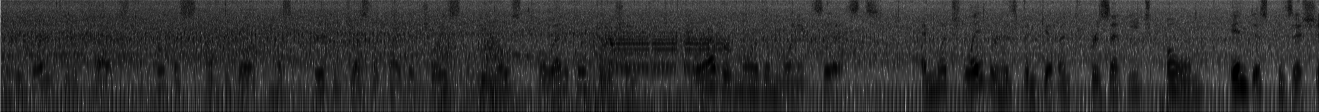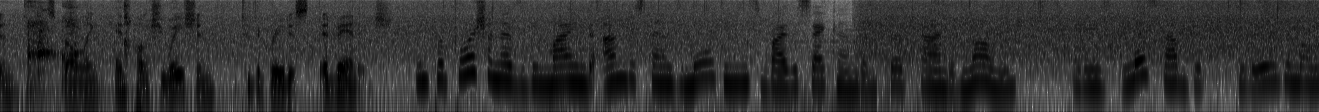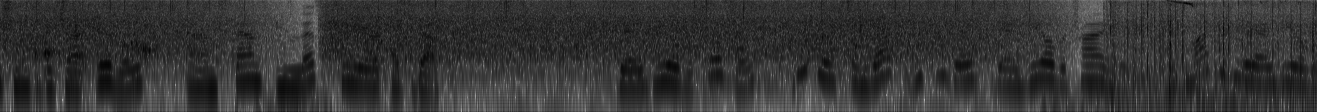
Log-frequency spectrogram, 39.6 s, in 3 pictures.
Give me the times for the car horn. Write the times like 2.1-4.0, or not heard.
5.6-7.3, 21.1-22.6.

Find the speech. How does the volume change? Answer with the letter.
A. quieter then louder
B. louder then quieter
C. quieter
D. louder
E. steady
B.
